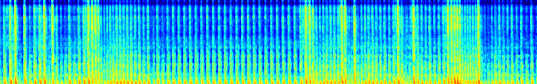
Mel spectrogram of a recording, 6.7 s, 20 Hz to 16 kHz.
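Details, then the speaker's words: Yamaha 225DX Tri-Moto three-wheeler being revived, kick-started with the throttle pulled out of the handle (cable too short, adjuster broken), still on old dirty oil: even single-cylinder idle, no valve tap or ticking from the top end. Normal running. "Oh yeah. Again, no valve tap, none of that. No valve tap, even with the shitty oil that's in it."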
